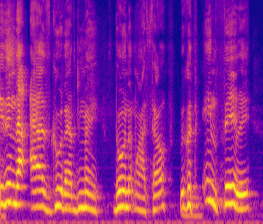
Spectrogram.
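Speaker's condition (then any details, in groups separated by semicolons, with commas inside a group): Cerebral palsy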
